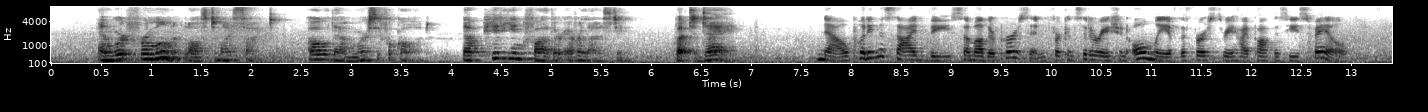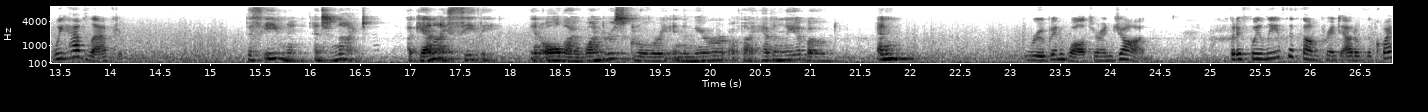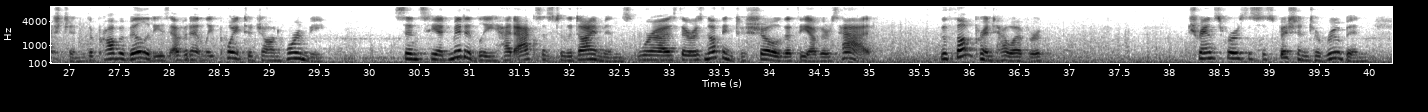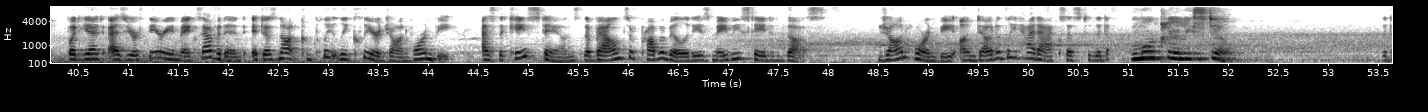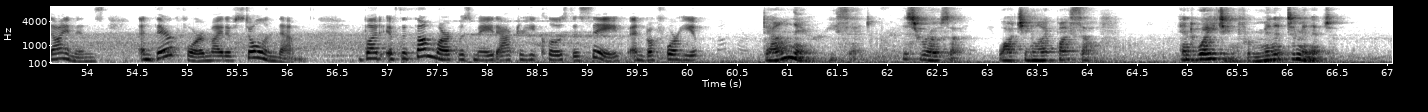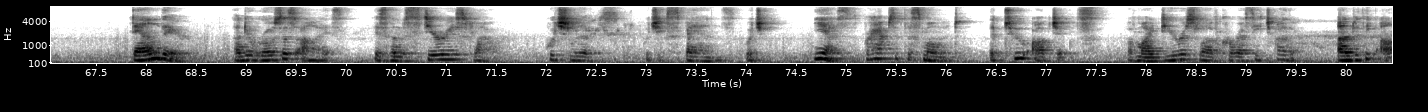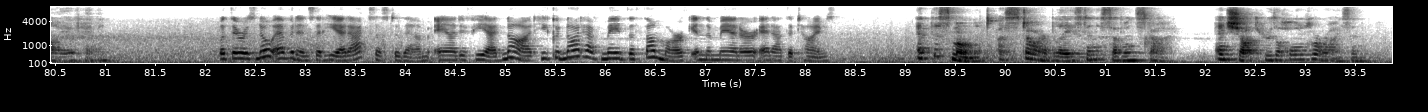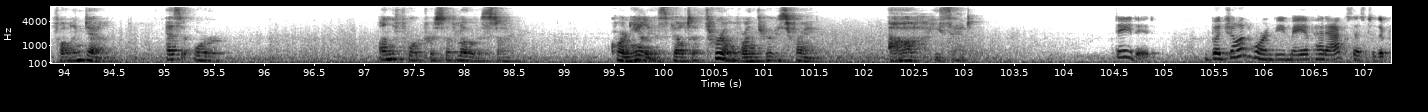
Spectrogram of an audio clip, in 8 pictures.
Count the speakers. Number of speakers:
2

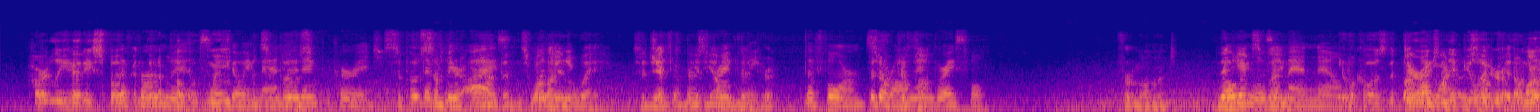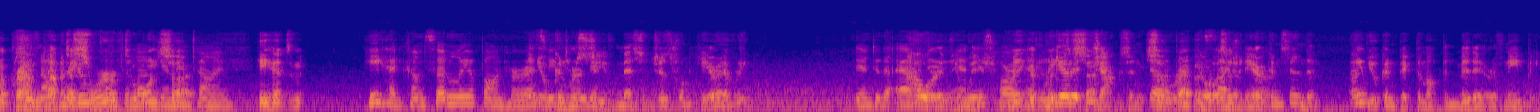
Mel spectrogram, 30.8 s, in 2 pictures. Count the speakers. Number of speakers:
3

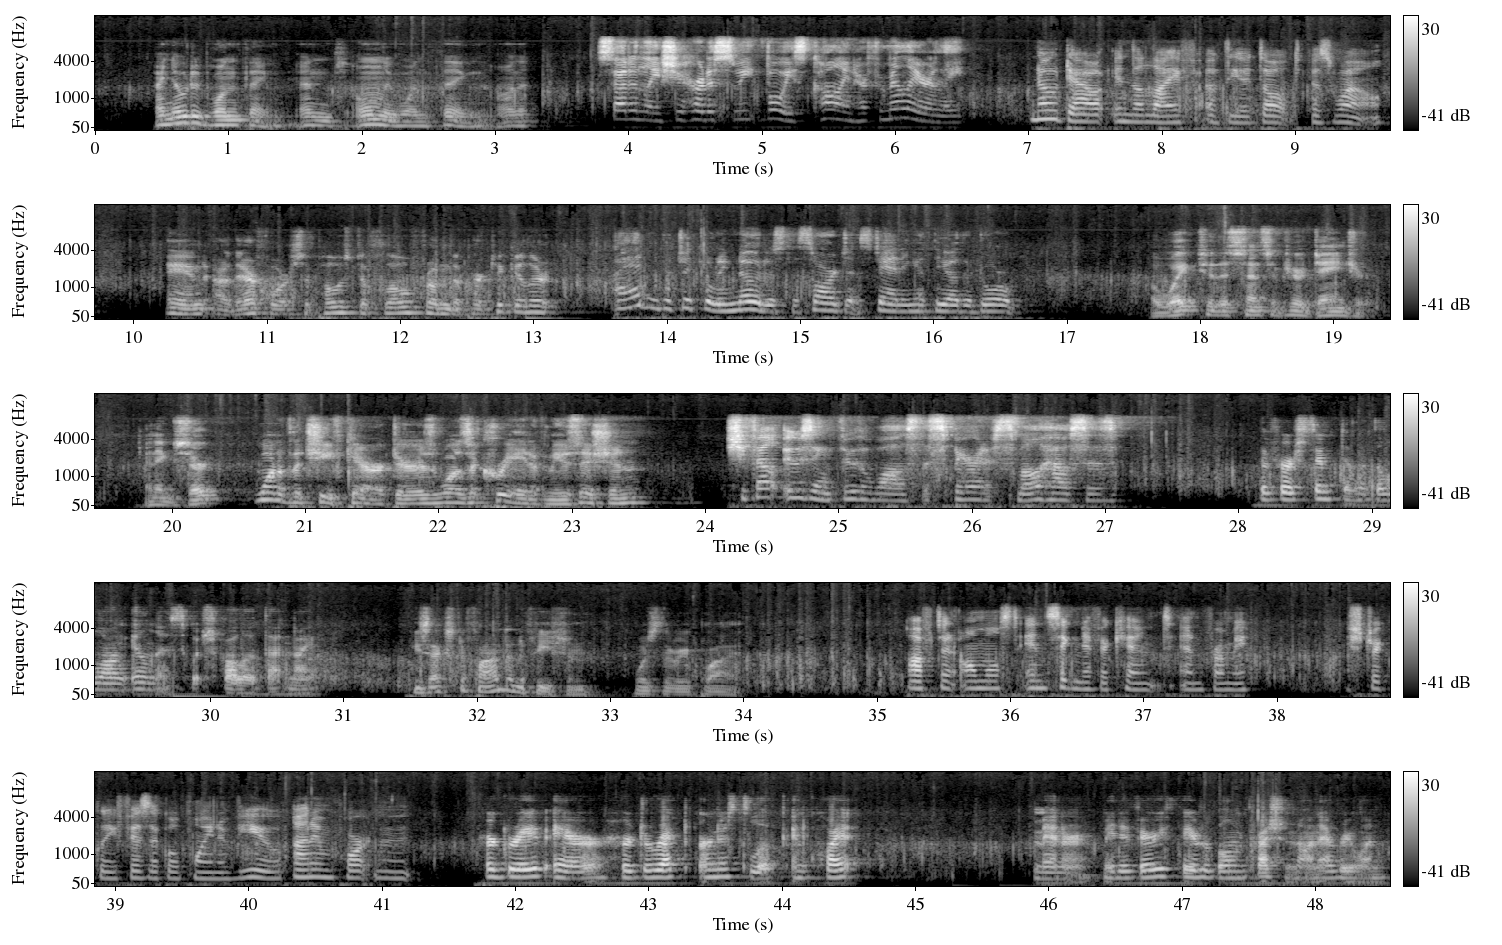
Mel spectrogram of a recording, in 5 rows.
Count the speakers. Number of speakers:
10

